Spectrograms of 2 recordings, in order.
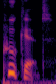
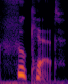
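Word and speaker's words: Phuket: And let's be super clear on the pronunciation. It's Puket, okay? Not Fuket.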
